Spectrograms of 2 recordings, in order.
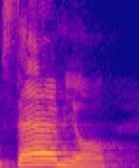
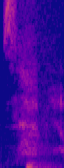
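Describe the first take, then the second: First: Loud mock scream of a name. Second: Hushed whisper of the name; barely audible, gentle whispered call; very soft. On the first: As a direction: shout the name out, far too loud. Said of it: "God doesn't scream". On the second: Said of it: "He talks very softly". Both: Shown as a demonstration.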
